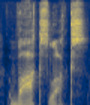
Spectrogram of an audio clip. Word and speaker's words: Vox Lux: It's Vox Lux. Vox. I can't even pronounce it.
